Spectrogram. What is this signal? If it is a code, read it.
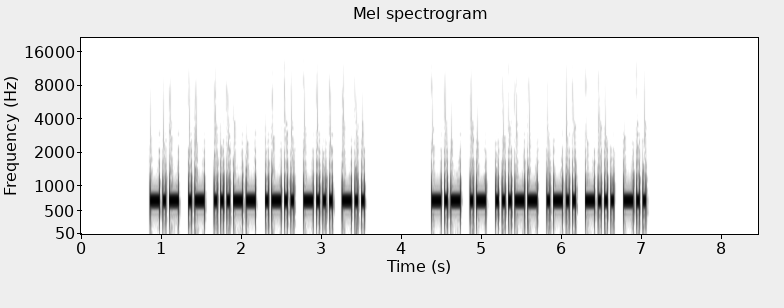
Morse code, heard as a keyed tone, about 29 wpm, 700 Hz. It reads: KA3LBD KA3LBD
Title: USA Call Signs - 6 Characters - Repeated 2x - 30wpm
